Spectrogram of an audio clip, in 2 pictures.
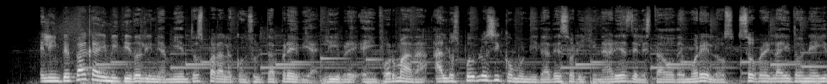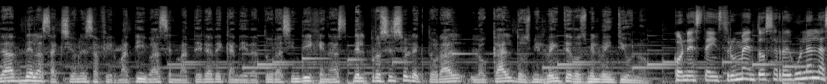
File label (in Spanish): perifoneo; difusion comision asuntos indigenas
